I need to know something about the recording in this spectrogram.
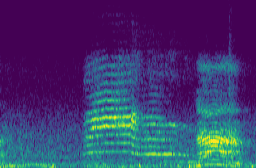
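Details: Cat during its rabies and flu vaccination gives two meows: a long, drawn-out one that falls slightly in pitch, then a shorter, rising-then-falling meow, over a background of low room noise.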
